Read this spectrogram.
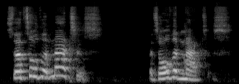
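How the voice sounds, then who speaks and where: Vain young male wizard played by a woman, high voice, playful, teasing, mock-offended, live-stream role-play host. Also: expressive, fairly quick, sharp tone. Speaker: livestream host.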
